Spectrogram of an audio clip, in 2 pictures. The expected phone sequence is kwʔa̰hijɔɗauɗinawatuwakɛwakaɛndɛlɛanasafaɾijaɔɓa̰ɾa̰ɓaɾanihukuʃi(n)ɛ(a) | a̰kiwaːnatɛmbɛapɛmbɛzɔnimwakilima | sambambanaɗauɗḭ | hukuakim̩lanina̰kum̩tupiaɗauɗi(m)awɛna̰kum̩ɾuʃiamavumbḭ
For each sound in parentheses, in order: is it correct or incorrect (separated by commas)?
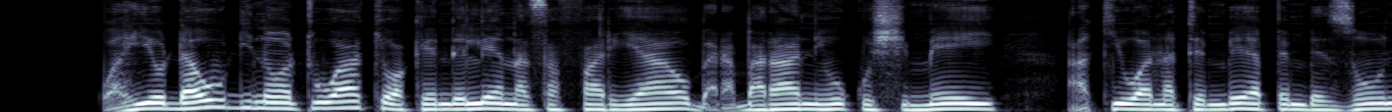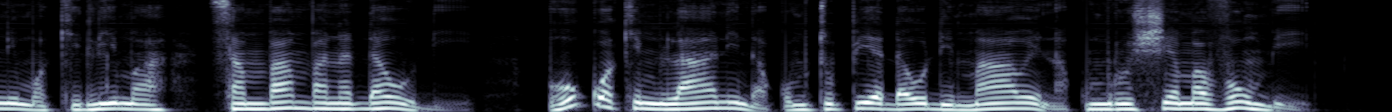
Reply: incorrect, incorrect, correct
